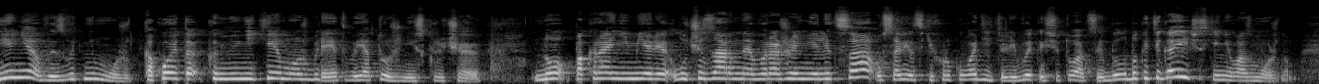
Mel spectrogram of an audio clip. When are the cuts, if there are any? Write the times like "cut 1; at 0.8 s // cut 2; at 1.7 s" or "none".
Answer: cut 1; at 1.4 s // cut 2; at 3.2 s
